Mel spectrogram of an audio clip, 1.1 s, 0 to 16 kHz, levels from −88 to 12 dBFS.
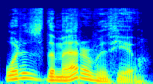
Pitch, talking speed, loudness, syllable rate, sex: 120 Hz, 315 wpm, -18 LUFS, 6.7 syllables/s, male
